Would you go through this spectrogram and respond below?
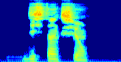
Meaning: plural of distinction
- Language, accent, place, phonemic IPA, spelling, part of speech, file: French, France, Lyon, /dis.tɛ̃k.sjɔ̃/, distinctions, noun, LL-Q150 (fra)-distinctions.wav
